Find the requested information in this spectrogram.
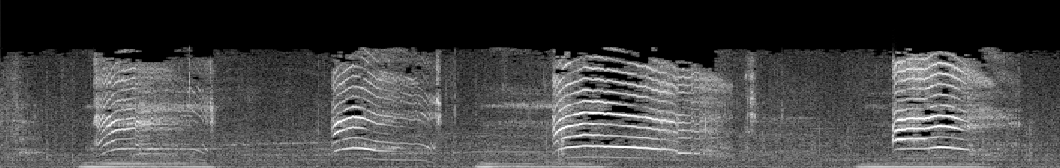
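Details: Six kittens calling to their mother: three loud bursts of high, strongly harmonic meows, each about a second long, alternating with a sustained low even tone between them.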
